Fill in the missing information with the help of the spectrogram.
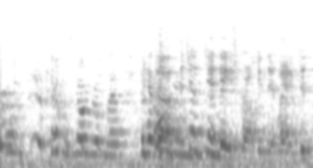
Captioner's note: laughter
